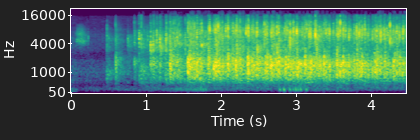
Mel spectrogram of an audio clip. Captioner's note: applause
